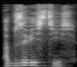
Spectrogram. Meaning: to acquire, to provide oneself (with)
- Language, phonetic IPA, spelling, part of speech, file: Russian, [ɐbzəvʲɪˈsʲtʲisʲ], обзавестись, verb, Ru-обзавестись.ogg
